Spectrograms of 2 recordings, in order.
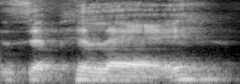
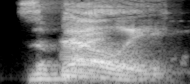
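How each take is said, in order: First: The surname is said with a standard Italian pronunciation. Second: The surname is said with a Jersey Italian pronunciation. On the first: This is how it is said in Italy. "In in Italy, it would be" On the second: This is how Italian Americans in Jersey say it. "the Jersey Italians were Zappelli"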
